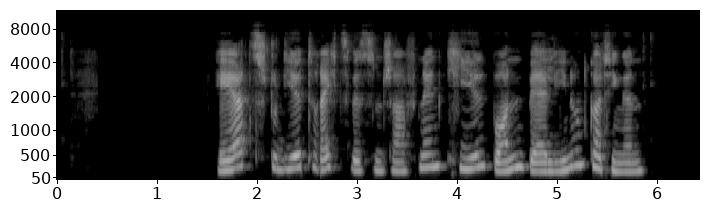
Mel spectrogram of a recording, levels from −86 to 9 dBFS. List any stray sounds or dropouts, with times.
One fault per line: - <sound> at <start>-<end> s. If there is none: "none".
none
